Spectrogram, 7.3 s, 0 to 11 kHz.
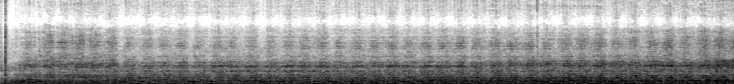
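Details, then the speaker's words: Farmall Cub 140 four-cylinder tractor, sat about five years; starter jumped directly from a truck with jumper cables after the firing order was corrected, now cranks fast and steadily but never fires; cranking no-start. "because it's turning so slow with the damn button I just ran jumper cables from my truck put the hot to the starter and when I ground it out it spins it over really fast"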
